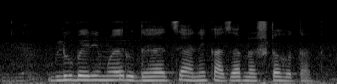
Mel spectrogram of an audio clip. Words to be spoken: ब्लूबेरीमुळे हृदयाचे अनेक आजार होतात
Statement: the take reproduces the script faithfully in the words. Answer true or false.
false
